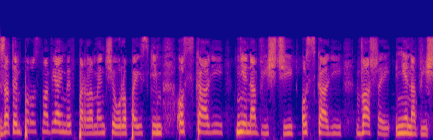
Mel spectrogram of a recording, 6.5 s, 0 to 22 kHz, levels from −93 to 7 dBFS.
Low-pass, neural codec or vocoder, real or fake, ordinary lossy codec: 7.2 kHz; none; real; none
